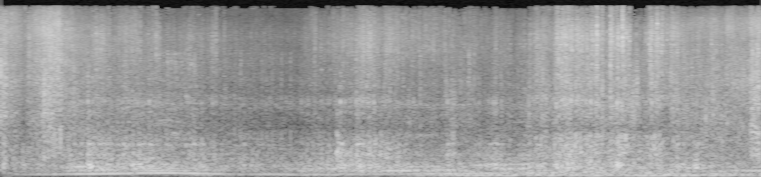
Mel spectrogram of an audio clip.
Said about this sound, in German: Hören Sie auf ihn. Bitte, fahren Sie los.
